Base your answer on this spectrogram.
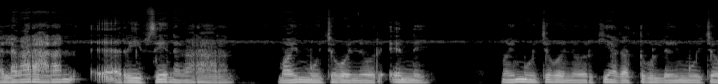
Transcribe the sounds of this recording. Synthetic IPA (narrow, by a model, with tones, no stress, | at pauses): ɛ˨lɛ˨ka˦ɾa˨ɾa˦n̰˨ɾi˨pse˦nɛ˨ka˦ɾa˨ɾa˦n | mɔ˨i˦mu˨t͡ʃo˦ko˨ɲo˨ɾe˦ne˨ | mɔ˨˦i˦mu˨t͡ʃe˦kɔ˨ɲo˨ɾki˦a˨ka˨tu˦ku˦lːe˨i˦mu˨t͡ʃo˦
